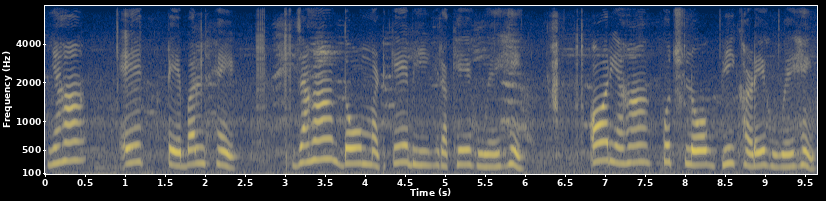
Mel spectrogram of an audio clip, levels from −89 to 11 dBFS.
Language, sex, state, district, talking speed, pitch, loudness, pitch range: Hindi, female, Madhya Pradesh, Dhar, 120 wpm, 265 Hz, -16 LUFS, 240-295 Hz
